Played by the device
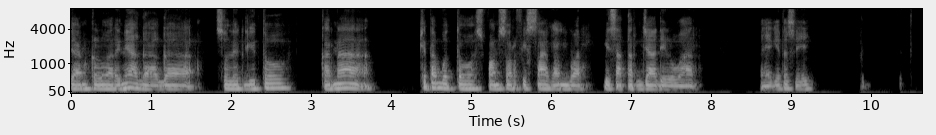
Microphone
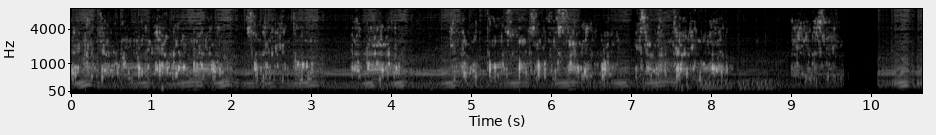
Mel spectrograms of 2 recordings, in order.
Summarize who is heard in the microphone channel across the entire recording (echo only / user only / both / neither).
echo only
